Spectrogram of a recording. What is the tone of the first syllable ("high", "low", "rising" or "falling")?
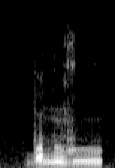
low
